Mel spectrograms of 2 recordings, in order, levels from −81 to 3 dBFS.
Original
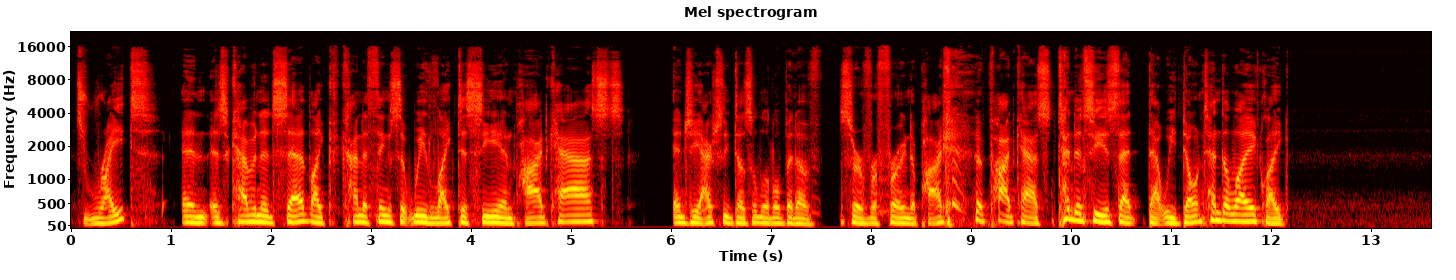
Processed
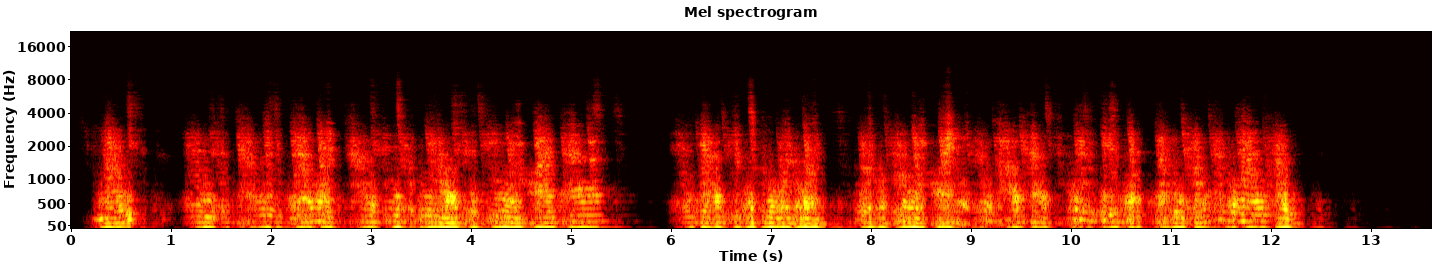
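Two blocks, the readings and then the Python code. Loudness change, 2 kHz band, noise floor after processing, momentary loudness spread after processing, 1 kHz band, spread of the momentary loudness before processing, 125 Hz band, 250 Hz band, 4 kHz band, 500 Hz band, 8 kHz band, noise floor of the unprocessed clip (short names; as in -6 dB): -3.0 dB, -3.0 dB, -76 dBFS, 9 LU, -4.5 dB, 7 LU, -7.5 dB, -4.5 dB, -15.5 dB, +1.0 dB, under -30 dB, -62 dBFS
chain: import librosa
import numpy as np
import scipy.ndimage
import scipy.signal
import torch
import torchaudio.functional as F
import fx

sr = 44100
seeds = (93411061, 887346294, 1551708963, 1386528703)

p1 = fx.spec_swells(x, sr, rise_s=0.37)
p2 = fx.dynamic_eq(p1, sr, hz=310.0, q=1.5, threshold_db=-30.0, ratio=4.0, max_db=3)
p3 = fx.level_steps(p2, sr, step_db=12)
p4 = p2 + (p3 * librosa.db_to_amplitude(0.0))
p5 = 10.0 ** (-19.5 / 20.0) * np.tanh(p4 / 10.0 ** (-19.5 / 20.0))
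p6 = fx.filter_lfo_lowpass(p5, sr, shape='square', hz=3.7, low_hz=620.0, high_hz=2200.0, q=3.0)
p7 = fx.chorus_voices(p6, sr, voices=2, hz=0.55, base_ms=14, depth_ms=3.5, mix_pct=25)
p8 = fx.dispersion(p7, sr, late='lows', ms=77.0, hz=1800.0)
p9 = p8 + fx.echo_wet_lowpass(p8, sr, ms=339, feedback_pct=46, hz=550.0, wet_db=-13.0, dry=0)
p10 = fx.room_shoebox(p9, sr, seeds[0], volume_m3=39.0, walls='mixed', distance_m=1.0)
p11 = fx.upward_expand(p10, sr, threshold_db=-33.0, expansion=2.5)
y = p11 * librosa.db_to_amplitude(-1.5)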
